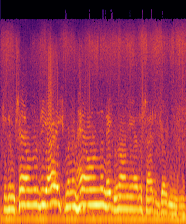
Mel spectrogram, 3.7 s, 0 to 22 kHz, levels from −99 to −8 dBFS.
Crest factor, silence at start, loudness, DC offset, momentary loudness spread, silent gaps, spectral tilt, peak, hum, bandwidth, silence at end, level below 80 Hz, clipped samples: 12 dB; 0 s; -15 LUFS; under 0.1%; 5 LU; none; -6.5 dB/octave; -2 dBFS; none; 16 kHz; 0 s; -30 dBFS; under 0.1%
